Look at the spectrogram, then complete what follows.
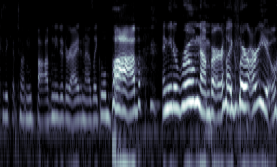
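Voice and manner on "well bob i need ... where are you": very loud, deliberate, drawn-out demanding shout. Retelling a caller asking for a ride without a room number: retelling her own yell. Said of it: "I yelled at him".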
